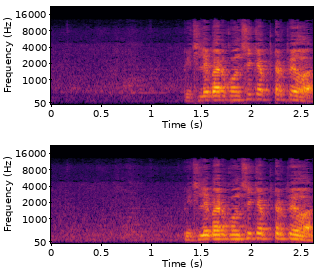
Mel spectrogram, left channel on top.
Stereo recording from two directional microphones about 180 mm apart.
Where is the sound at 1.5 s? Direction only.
35° left (ahead or behind).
